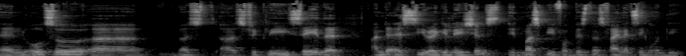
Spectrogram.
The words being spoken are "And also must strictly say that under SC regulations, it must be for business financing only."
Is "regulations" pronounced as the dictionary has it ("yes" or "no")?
no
